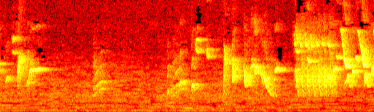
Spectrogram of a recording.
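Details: A singing face-off between two male European goldfinches, old and two years old: a few soft chirps at first, then a louder rush of bright twittering and buzzy trills toward the end.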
